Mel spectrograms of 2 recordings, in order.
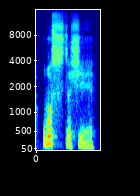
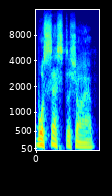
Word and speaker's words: Worcestershire: Trying to pronounce Southwark rather than Southwark. And Leicestershire. Worcestershire. Not Worcestershire.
